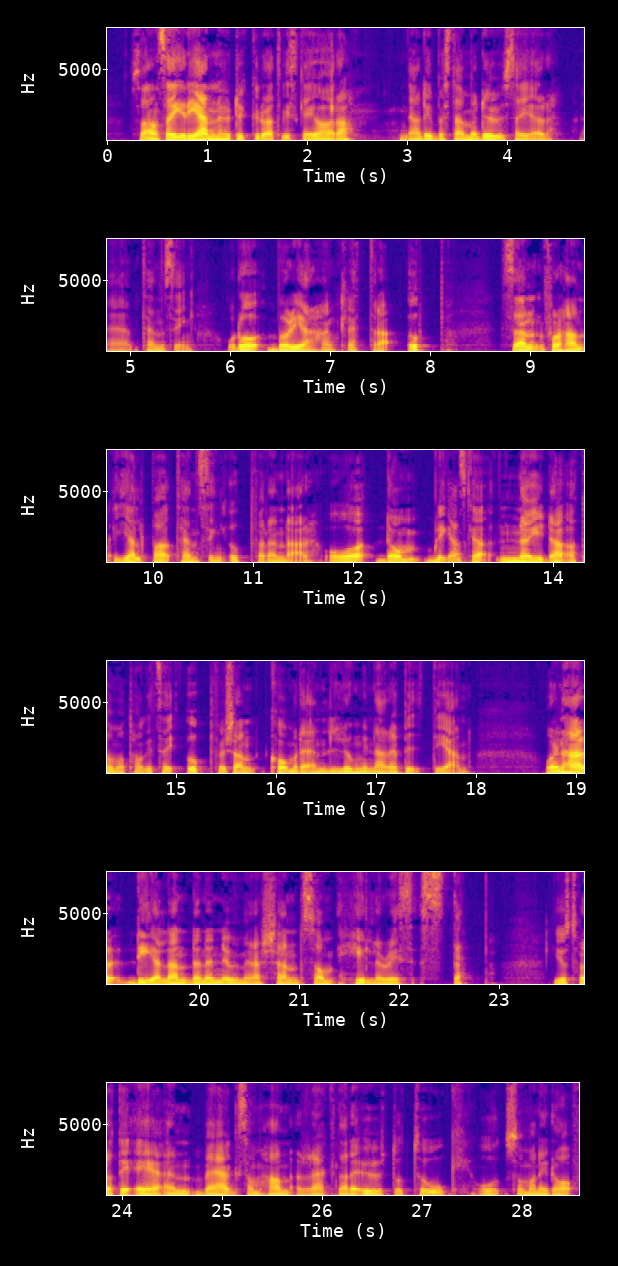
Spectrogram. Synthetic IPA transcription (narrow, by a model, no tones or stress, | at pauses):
sɔhansɛjːəɾɪjɛnːhɵʈʏkːəɖɵat̪vɪskajœːɾa | nad̪ɛbɛst̪ɛmːəɖɵsɛjːə̰ɾ | t̪ʰɛnsɪ̰ŋ | ɔd̪ɔbœɾjaɾɦa̰nkʰlɛt̪ɾa̰ | ɵpː | sɛnfoːɾɦanjɛlpat̪ʰɛnsɪ̰ŋɵpːfœɖɛnd̪æ̰ːɾɔd̪ɔmblɪɾɡanska̰nœjd̪aʔa̰t̪̚d̪ɔmhaʈʰɑːɡɪt̪sɛjɵpːfœʂɛnkʰɔmːəɖɛ̰ʔɛ̰nlɵŋnaɾəbḭːt̪ɪ̰jɛ̰nː | ɔd̪ɛnɦæːɾɖ̪eːlənd̪ɛnæɳʉ̟ːmeːɾaɕɛnd̪sɔmhɪlːəɾɪsːt̪ɛpːjɵst̪fœɾat̪̚d̪ɛʔæɾɛ̰nvɛːɡsɔmɦanɾɛːknad̪ə̰ʔʉ̟ːt̪ɔ̰t̪ʰuːɡɔsɔmːanɪd̪ɑ̰ː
